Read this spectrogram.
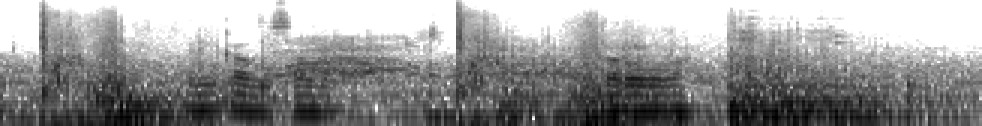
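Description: A grappling rope whips and whooshes through the air several times.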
